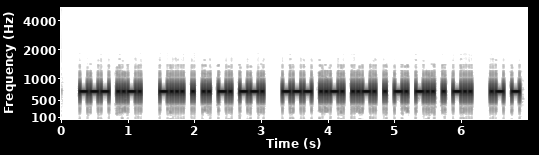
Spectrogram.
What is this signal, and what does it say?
Morse code, heard as a keyed tone, about 30 wpm, 700 Hz. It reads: OF BEING OFFENDED AT
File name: Pinocchio / Pinocchio ch4 30 30 ik1hge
